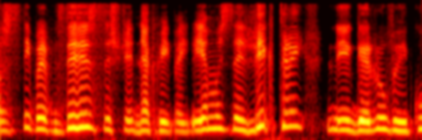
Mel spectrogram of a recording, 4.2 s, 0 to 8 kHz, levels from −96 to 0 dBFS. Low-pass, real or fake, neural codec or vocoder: 7.2 kHz; fake; codec, 16 kHz in and 24 kHz out, 0.4 kbps, LongCat-Audio-Codec, four codebook decoder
